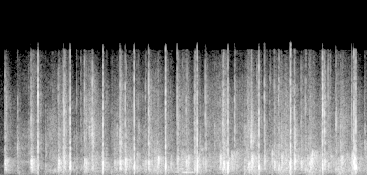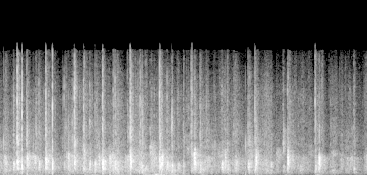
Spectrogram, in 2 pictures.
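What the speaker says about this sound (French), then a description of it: "je voudrais qu'on vous applaudisse bien fort" An audience at a Bromont municipal council meeting breaks into sustained applause, a dense, even patter of many hands clapping that carries on for several seconds with a few voices mixed in.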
